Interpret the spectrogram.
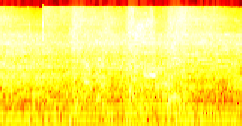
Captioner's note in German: Kampfgeräusche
